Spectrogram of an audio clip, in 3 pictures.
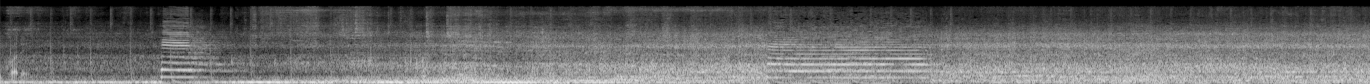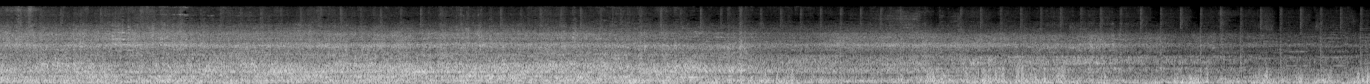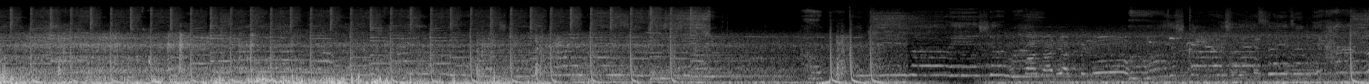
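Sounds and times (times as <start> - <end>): train rumble and clatter: 0.0 - 41.0
train horn: 1.6 - 2.5, 7.6 - 10.6.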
